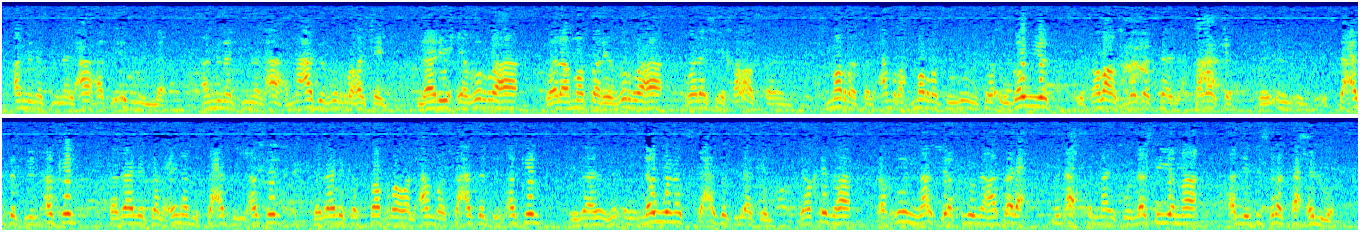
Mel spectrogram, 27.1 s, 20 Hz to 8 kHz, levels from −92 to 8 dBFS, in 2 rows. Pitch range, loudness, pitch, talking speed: 165-210 Hz, -20 LUFS, 185 Hz, 125 wpm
